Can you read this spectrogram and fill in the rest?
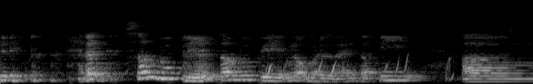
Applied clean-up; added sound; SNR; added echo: none; Water / Liquid; 18 dB; reverberation time 0.6 s.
